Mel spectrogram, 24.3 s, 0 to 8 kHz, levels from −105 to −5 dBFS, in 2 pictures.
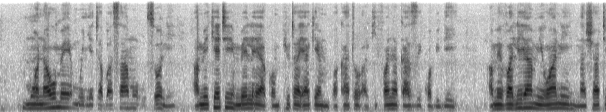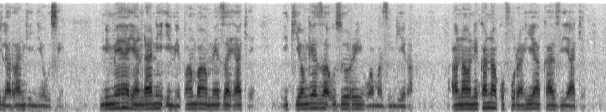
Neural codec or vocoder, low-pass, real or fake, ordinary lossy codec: vocoder, 22.05 kHz, 80 mel bands, Vocos; 7.2 kHz; fake; Opus, 64 kbps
